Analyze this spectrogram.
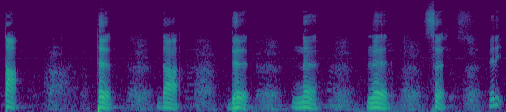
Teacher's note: Now the tongue going to touch teeth only, not go up.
